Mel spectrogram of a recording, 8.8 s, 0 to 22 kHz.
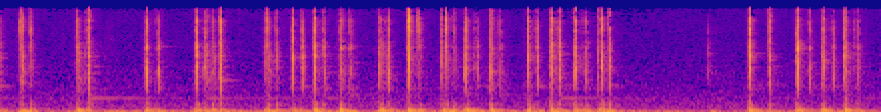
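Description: Fingertips press and tap the clear plastic keycaps of a small 3x3 switch tester with Cherry MX switches in a clear plastic base resting on dark velvet. Quick bright clicks and clacks come in uneven bursts with short pauses, each with a low thock and almost no ring.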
